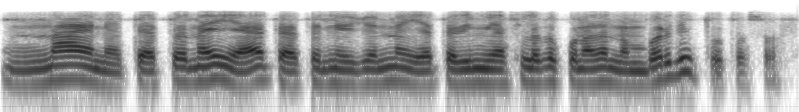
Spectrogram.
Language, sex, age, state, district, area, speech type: Marathi, male, 18-30, Maharashtra, Yavatmal, rural, conversation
